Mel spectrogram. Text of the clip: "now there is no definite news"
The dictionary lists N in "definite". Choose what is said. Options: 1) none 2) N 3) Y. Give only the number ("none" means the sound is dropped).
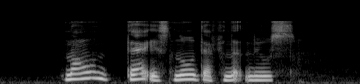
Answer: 2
